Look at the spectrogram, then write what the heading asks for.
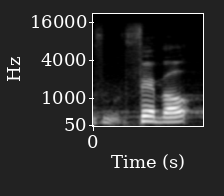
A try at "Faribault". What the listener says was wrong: That's pronounced Faribault. The L and T are silent, but I tried to prep you for that, but you weren't going to listen to me, were you?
